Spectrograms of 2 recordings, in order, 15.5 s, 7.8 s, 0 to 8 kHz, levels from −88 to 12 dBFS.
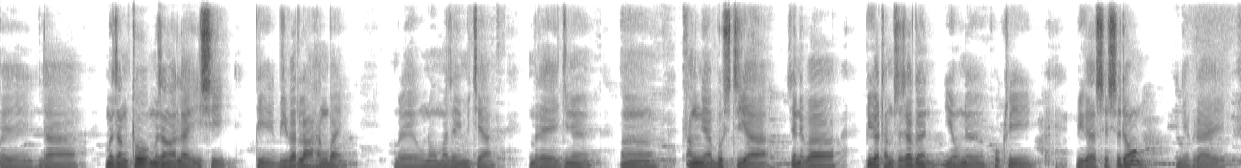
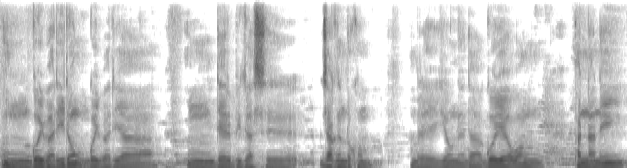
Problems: none marked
